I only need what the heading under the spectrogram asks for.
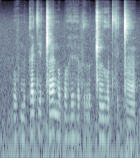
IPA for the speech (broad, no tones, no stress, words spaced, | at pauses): ʊfmɪkætʲ ɑǁæ nɔpʌɦɪɦɛf rʊǁə̃ ɣɔtʲsɪǀæ̃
